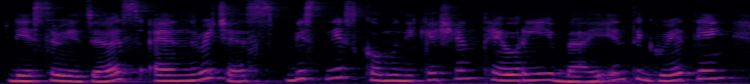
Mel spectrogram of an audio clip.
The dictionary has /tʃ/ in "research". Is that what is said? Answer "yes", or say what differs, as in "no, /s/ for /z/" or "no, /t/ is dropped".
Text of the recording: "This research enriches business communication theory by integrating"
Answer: no, /s/ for /tʃ/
